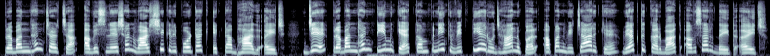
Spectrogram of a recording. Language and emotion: Maithili, neutral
